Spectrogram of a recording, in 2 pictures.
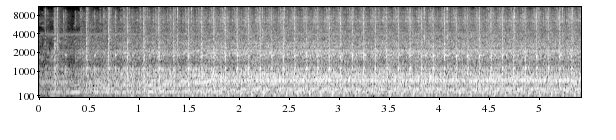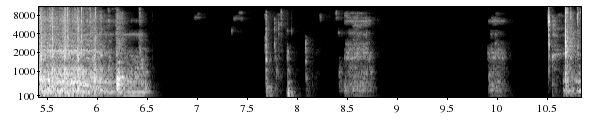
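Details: Elna eF1 semi-industrial sewing machine, new, sewing two folded layers of marine vinyl with lengthened stitch, no Teflon foot: fast even needle strokes with no clunks or knocking, stopping cleanly; normal healthy sewing.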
